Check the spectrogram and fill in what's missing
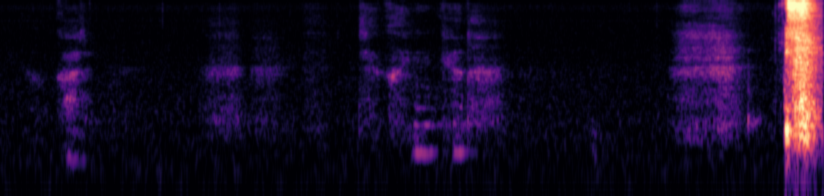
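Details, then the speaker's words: Sneeze from a person with a cold, runny nose and sniffles: several soft, breathy sniffs and catching breaths build up, then one sudden, loud, explosive sneeze. "I'm feeling pretty sneezy and sniffly today, so I thought you guys might like to hear it. Excuse me. I'm gonna sneeze again."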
